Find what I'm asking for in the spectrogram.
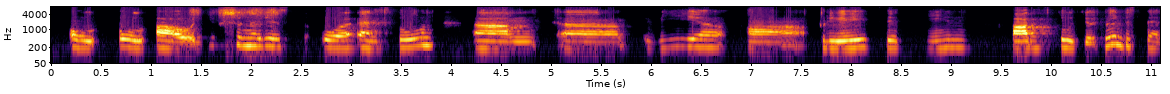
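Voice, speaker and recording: Speaking in a dry, close sound with no echo, a woman with a Russian accent uses a medium pitch and fairly even intonation at a very slow pace with long, frequent pauses. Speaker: professor presenting research. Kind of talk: conference Q&A. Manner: halting.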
